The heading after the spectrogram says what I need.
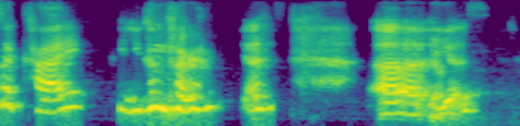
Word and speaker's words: Chi: Is that how you pronounce it? Kai?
